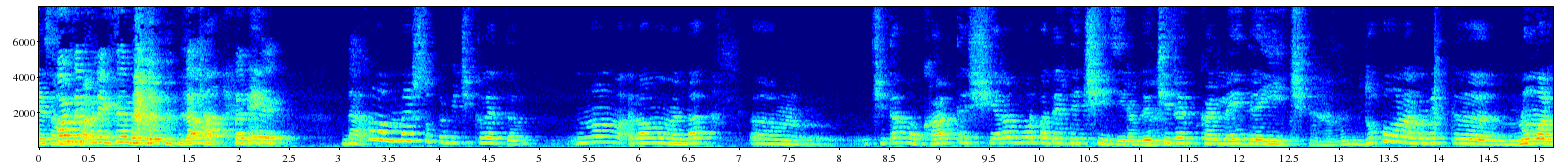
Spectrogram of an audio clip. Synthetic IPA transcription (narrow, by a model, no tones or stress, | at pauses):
esfaɾt̪ebuneɡzemplud̪aapeɾeek̚t̪ | d̪akəmənumeʃt̪ʲsupɾebit͡ʃikle̞t̪ə | nuamlaumo̞me̞nd̪at̪ | ə | t͡ʃit̪amo̞kʰart̪eʃije̞ɾavo̞rbad̪e̞d̪e̞t͡ʃizijled̪e̞t͡ʃizilepekaɾeleajd̪eait͡ʃʲd̪upəunanumit̪numər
